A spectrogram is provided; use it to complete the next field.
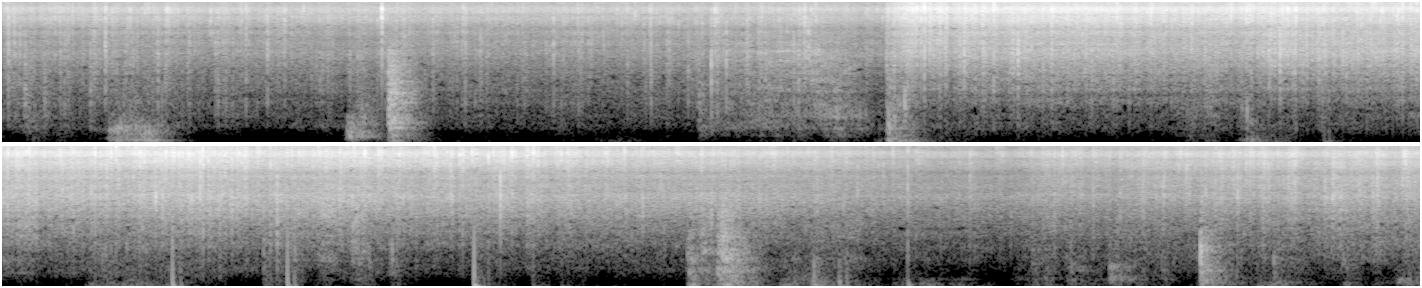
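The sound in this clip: Peppers frying in a pan: a continuous bright sizzle that grows louder about a third of the way through, with occasional soft knocks and scrapes from stirring.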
